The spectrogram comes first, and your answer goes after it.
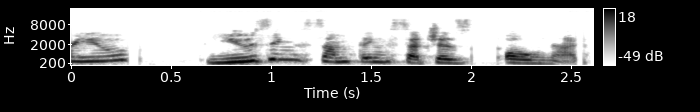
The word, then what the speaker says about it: O-Nut: Another thing is, if depth of penetration is painful for you, using something such as O-Nut. It's OH N-U-T, literally how it's spelled.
